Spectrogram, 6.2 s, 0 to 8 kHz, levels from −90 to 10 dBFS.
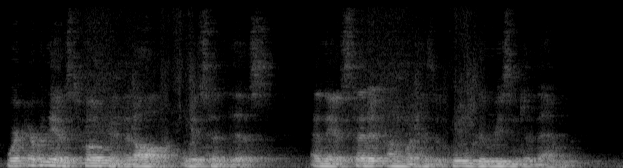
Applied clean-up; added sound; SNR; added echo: neural separator model SepFormer DNS4.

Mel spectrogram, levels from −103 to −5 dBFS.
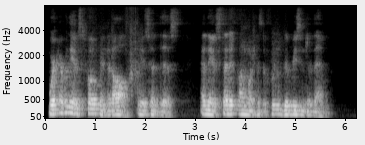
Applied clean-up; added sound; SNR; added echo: neural mask model DeepFilterNet 3.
